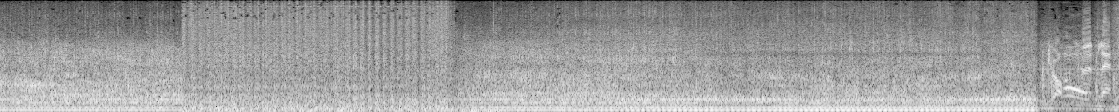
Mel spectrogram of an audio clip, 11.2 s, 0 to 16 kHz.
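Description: P-47 aircraft in a DCS combat flight game: a loud, constant propeller engine drone with bursts of rapid machine-gun fire, and voices talking over it.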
